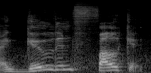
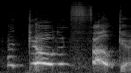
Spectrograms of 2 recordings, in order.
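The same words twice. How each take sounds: First: Said in the usual way. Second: Shrieked high and loud announcement; excited shout. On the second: Acted. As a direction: shout it out like a herald spotting the bird. Announcing the falcon.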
